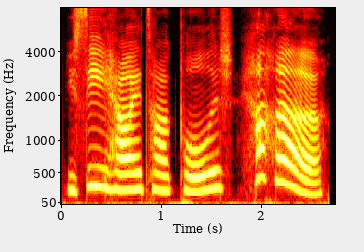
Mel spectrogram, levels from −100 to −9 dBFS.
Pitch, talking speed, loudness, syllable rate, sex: 260 Hz, 175 wpm, -15 LUFS, 3.8 syllables/s, female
